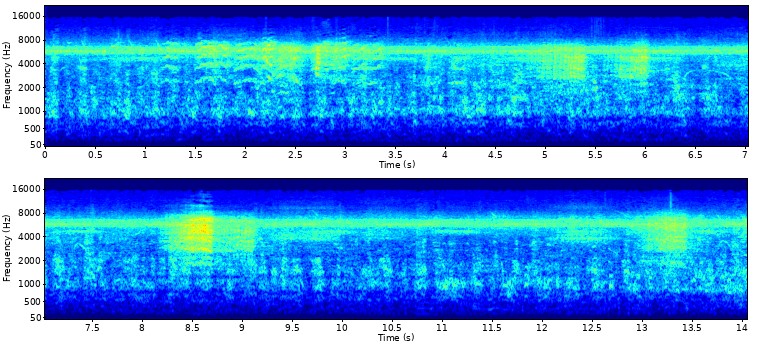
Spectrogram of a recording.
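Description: Macaw squawks: a handful of short, harsh, honk-like calls, the loudest about eight and a half seconds in, over a steady high-pitched background hiss.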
